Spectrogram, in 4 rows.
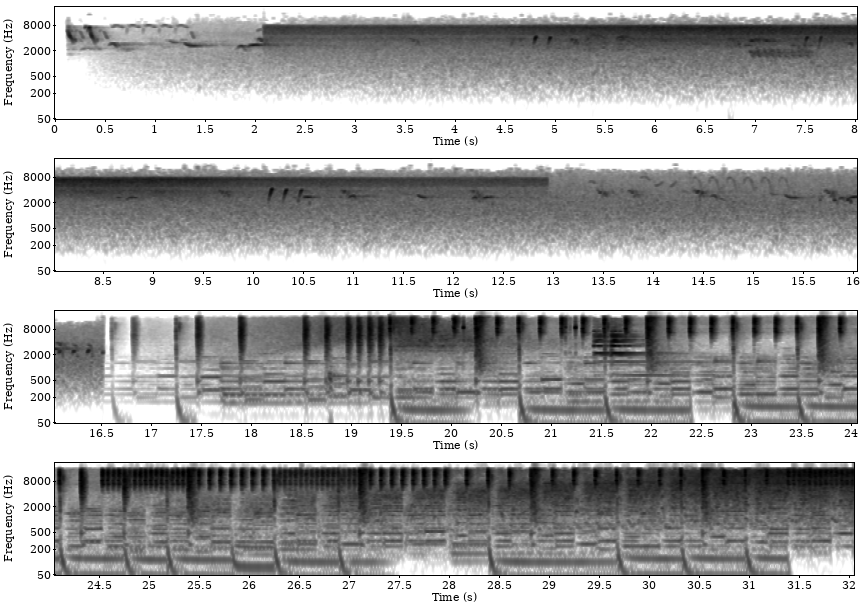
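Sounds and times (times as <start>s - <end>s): birds chirping: 0.1s - 2.3s, 4.4s - 16.6s, 21.3s - 22.6s
waterfall rushing: 1.8s - 16.5s, 21.2s - 22.8s, 24.6s - 32.0s.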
